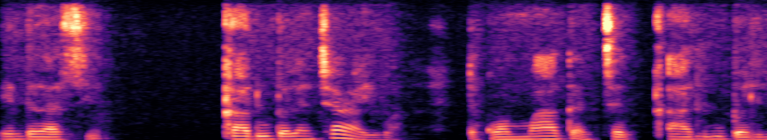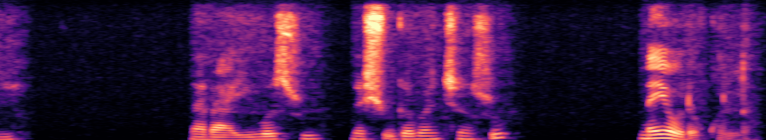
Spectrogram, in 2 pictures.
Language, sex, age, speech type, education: Hausa, female, 15-29, spontaneous, primary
